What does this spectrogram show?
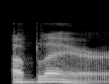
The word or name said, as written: ablare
